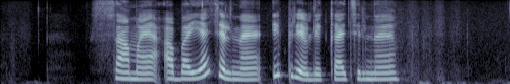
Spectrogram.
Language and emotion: Russian, positive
